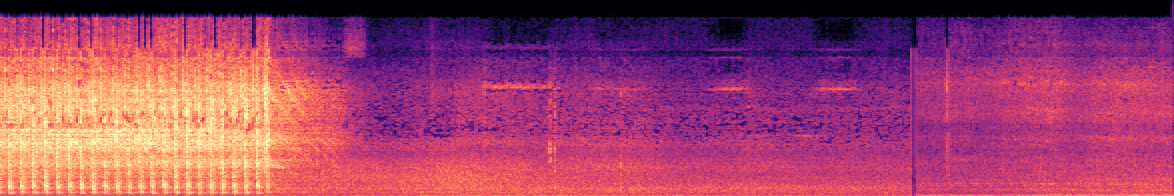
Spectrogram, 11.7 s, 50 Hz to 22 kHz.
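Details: Citroën DS3 cold start, which fails when cold but starts fine in warmer weather: quick rhythmic starter churn for a few seconds, never fires; owner suspects coolant temperature sensor or another sensor, unconfirmed; detaching Valvetronic helped a little.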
